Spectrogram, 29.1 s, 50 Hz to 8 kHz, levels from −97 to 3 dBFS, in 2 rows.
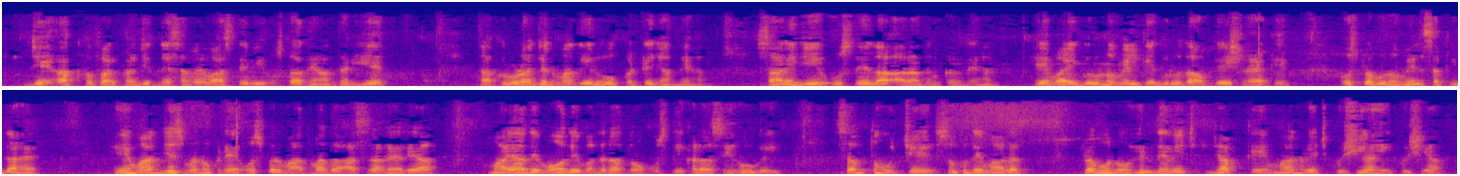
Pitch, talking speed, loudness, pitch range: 155 Hz, 165 wpm, -28 LUFS, 135-165 Hz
